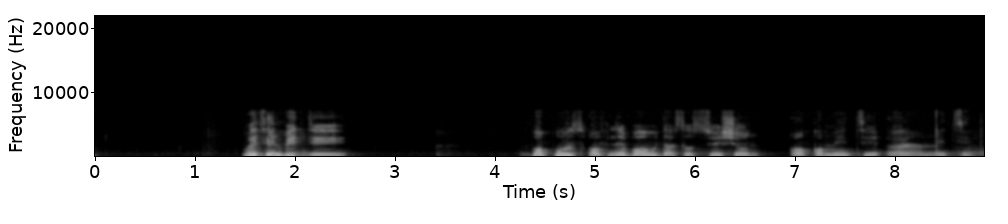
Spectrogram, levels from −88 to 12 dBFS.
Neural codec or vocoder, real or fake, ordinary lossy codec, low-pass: none; real; none; 7.2 kHz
